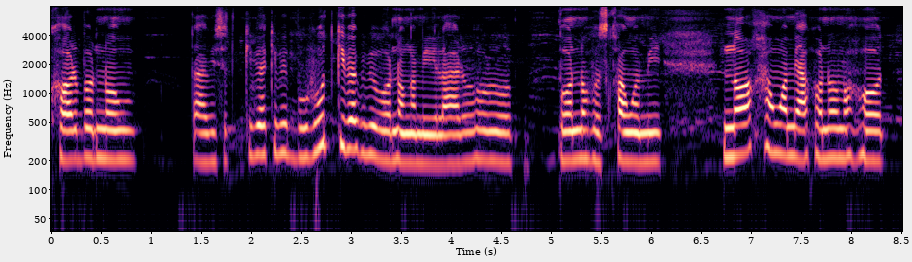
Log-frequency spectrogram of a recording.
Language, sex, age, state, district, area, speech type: Assamese, female, 45-60, Assam, Barpeta, rural, spontaneous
